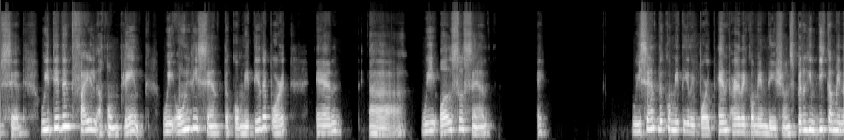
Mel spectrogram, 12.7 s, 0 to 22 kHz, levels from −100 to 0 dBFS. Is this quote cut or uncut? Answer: uncut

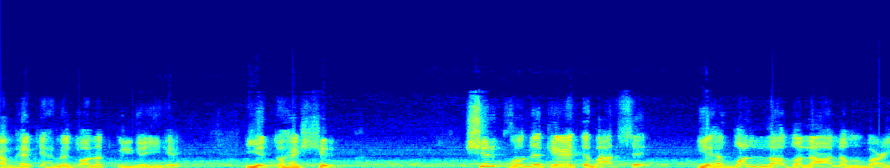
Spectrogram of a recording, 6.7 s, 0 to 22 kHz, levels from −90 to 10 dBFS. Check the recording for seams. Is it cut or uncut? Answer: uncut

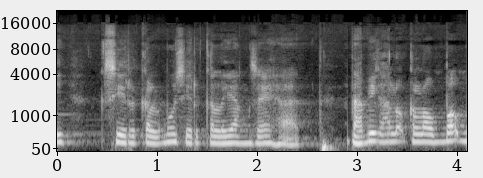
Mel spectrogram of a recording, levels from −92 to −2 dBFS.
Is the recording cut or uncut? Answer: cut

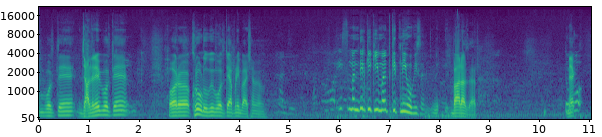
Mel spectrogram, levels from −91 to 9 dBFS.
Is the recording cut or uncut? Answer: uncut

